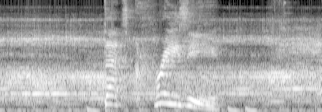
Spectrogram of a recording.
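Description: A toy lightsaber makes swooshing, sliding sounds as it swings.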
